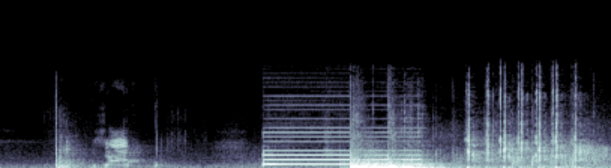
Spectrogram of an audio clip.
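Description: A thud and a short rising shout as the barbell is driven overhead in the jerk. About three and a half seconds in, a steady electronic beep of about two seconds sounds, the referees' down signal for a good lift, and the arena crowd breaks into cheering and clapping.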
